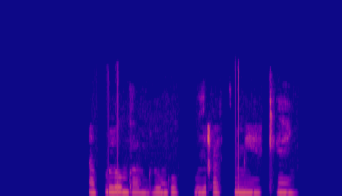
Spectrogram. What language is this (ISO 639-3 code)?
dav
